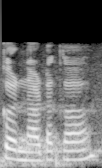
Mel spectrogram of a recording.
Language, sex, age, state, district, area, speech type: Goan Konkani, female, 18-30, Goa, Quepem, rural, spontaneous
